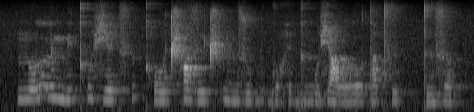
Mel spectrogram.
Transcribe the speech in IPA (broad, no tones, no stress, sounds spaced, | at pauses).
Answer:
n o lː ʏ mʲ e kʰ u ɕ e t͡sʰ ɨ kʰ o t͡ʃʰ ɑ z ɨ t͡ʃʰ ʏ ŋ ə z u b o ɡ o h e ɡ ɘ ŋ o ɕ ɑ lː o d ɑ tʰ ɨ tː ɨ z ə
